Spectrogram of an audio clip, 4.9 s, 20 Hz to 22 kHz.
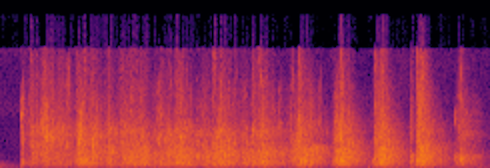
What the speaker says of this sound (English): We're going to give her 10 claps.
